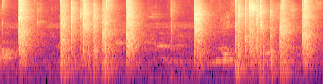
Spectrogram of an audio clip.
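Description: Hand claps from dancers during a routine: about ten sharp claps at uneven intervals, each ringing briefly in the room.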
